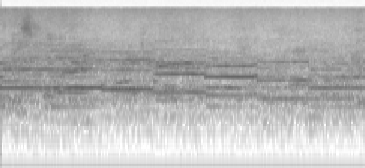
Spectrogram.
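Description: Background music: a simple tune of clear held notes stepping from one pitch to the next.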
